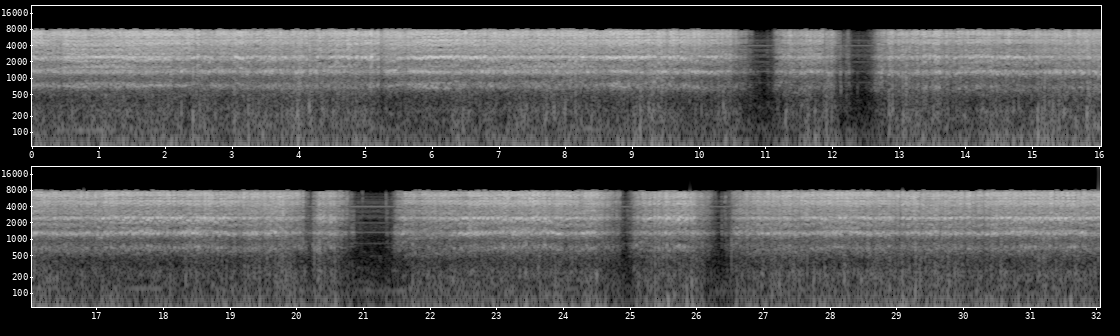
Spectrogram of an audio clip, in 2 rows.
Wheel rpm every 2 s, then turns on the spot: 200, 190, 200, 200, 200, 120, 90, 160, 170, 160, 80, 130, 110, 110, 160, 160.
none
